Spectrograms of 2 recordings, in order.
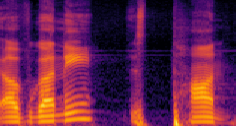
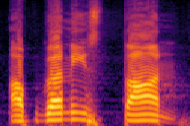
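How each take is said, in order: First: The t sound is aspirated, like th. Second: The t sound is plain, without aspiration. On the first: "त को क्या बोलते हैं, थ शब्द बोलते हैं" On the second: "आप बोलो अफगानिस्तान"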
